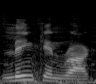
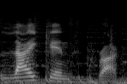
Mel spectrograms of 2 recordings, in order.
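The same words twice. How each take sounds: First: The first part sounds like 'Lincoln'. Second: The first part does not sound like 'Lincoln'. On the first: The speaker calls it wrong. "Like Lincoln the statue, Lincoln the president, I used to call him Lycanroc" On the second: The speaker calls it right. "And it's actually Lycanroc"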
